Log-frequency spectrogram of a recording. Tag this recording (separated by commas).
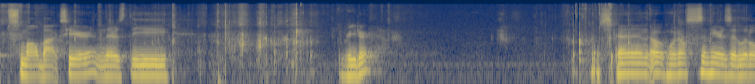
Speech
